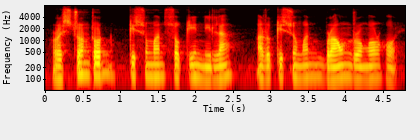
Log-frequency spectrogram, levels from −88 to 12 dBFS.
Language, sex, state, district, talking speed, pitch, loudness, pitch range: Assamese, male, Assam, Kamrup Metropolitan, 110 wpm, 110 Hz, -22 LUFS, 105-115 Hz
